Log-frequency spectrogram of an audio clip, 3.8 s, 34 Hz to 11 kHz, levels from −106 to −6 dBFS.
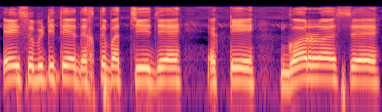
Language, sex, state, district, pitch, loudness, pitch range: Bengali, male, Assam, Hailakandi, 170 Hz, -15 LUFS, 165-185 Hz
